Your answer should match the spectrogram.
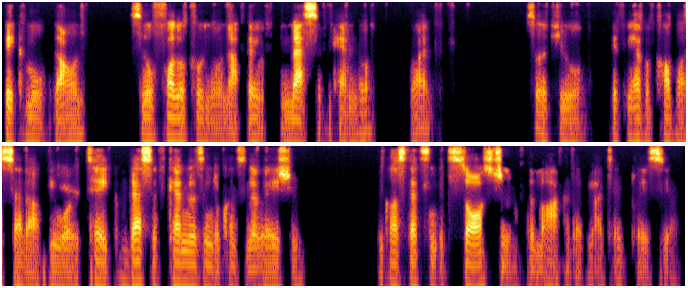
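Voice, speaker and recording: A man giving a relaxed, conversational screen-share review of trading charts, often ending points with "right?". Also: low-pitched, moderate pace, gravelly, breathy edge, no room sound, lo-fi sound. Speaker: trading educator.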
